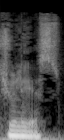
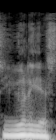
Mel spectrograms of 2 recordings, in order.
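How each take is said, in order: First: The name begins with a J sound. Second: The name begins with a Y sound. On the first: This is how the name is said today. The speaker calls it wrong. "not Julius" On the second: This is how the Romans said the name. The speaker calls it right. "would have been pronounced Julius"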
